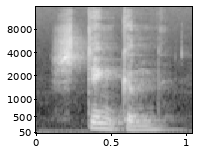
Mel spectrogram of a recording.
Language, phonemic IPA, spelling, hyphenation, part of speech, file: Dutch, /ˈstɪŋkə(n)/, stinken, stin‧ken, verb, Nl-stinken.ogg
- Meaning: to stink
